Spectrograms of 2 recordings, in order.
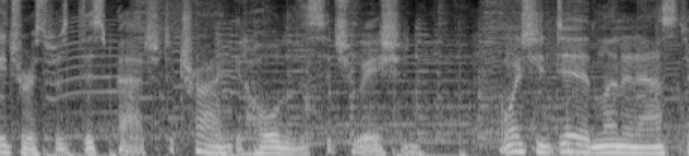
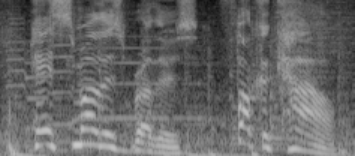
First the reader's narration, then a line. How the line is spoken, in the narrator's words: Lennon, a natural heckler, yelled to the stage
